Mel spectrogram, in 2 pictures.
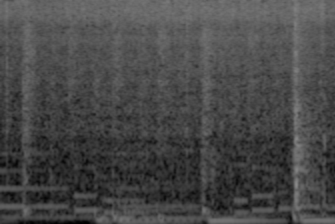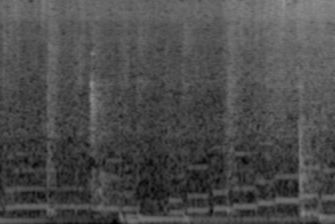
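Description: A spoon scrapes and stirs hyacinth bean (avarekalu) paratha stuffing seasoned with salt, turmeric and chaat masala in a hot pan, steady sizzling under repeated close scraping strokes, with no talk.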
